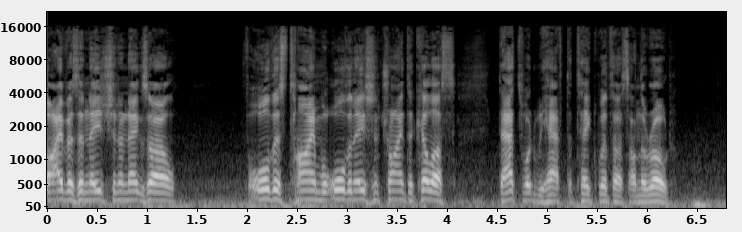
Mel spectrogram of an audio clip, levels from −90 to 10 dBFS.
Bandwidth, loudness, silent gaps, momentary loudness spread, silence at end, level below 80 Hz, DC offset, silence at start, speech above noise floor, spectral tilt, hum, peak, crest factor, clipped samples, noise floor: 16.5 kHz; -18 LUFS; none; 8 LU; 0 s; -38 dBFS; under 0.1%; 0 s; 20 dB; -5 dB/octave; none; -2 dBFS; 16 dB; under 0.1%; -37 dBFS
